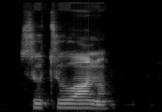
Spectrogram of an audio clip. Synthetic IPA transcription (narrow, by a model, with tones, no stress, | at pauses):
su˦tu˦ɔ˦nʊ˦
